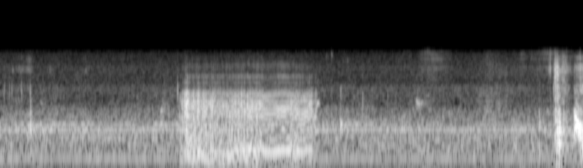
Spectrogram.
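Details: Pug with no snout, sleeping beside dog food she cannot smell, snoring: a single rough, rattling snore of about two seconds against quiet room noise, then a brief stir.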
